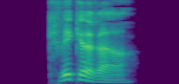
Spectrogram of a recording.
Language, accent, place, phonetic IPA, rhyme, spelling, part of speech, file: German, Germany, Berlin, [ˈkvɪkəʁɐ], -ɪkəʁɐ, quickerer, adjective, De-quickerer.ogg
- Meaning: inflection of quick: 1. strong/mixed nominative masculine singular comparative degree 2. strong genitive/dative feminine singular comparative degree 3. strong genitive plural comparative degree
